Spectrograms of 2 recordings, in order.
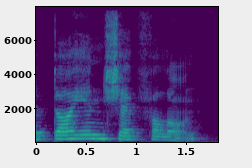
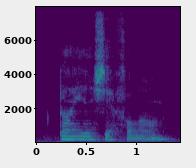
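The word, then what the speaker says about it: diencephalon: that the end cephalon it's not pronounced like that i'm sorry you will learn really funny words but it's yeah now i learned that it's called a diane chef fallon dying chef alone yeah i'm learning new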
